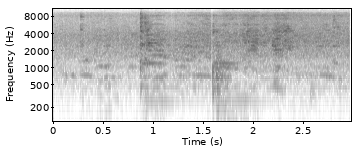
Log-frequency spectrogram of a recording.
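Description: Bathua greens fry in a pan while being stirred, a dense, even sizzle with a couple of metallic clinks from the spatula, close and steady, and no talking.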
